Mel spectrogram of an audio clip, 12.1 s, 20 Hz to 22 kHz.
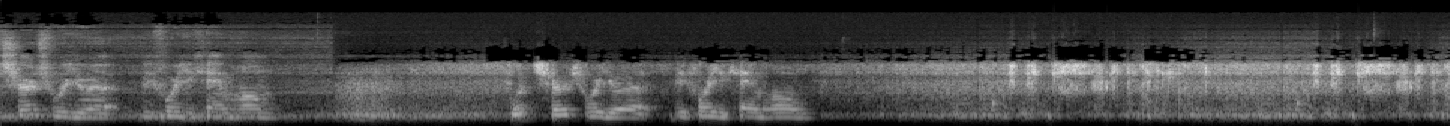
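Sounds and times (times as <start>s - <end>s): playback hiss and crackling: 0.0s - 12.0s.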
